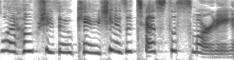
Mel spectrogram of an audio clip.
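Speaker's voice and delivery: high-pitched mock tearful mother; imitated crying. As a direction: fret in a hammed-up weepy voice.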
